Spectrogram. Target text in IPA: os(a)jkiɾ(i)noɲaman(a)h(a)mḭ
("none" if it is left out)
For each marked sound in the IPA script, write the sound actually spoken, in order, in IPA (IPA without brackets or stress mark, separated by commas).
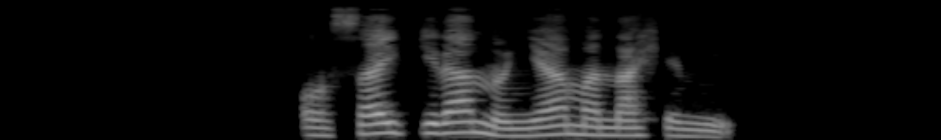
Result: a, a, a, e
